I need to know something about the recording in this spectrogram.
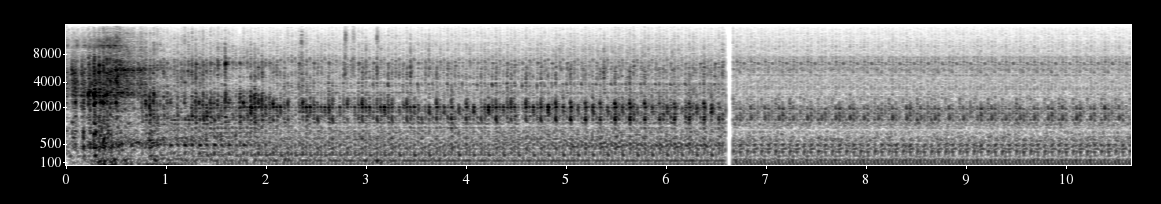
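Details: Land Rover Defender 110 diesel, off the road 10 years, just fitted with new alternator after over/undercharging, started to check charging: brief start-up flare then even diesel clatter with steady beat; normal idle, now charging 13–14 volts.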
